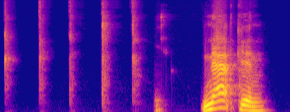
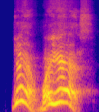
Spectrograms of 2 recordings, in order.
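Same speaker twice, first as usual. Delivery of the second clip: high mock woman; 11 semitones higher, slower than usual. Date's reply, voiced by him.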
